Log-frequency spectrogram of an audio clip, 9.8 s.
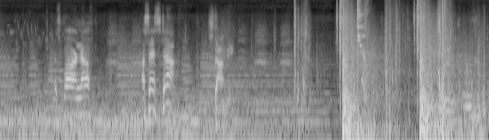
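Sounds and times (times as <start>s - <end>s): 
speech: 1.1s - 2.0s, 2.8s - 4.7s
gunshots during target shooting: 6.8s - 9.5s.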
